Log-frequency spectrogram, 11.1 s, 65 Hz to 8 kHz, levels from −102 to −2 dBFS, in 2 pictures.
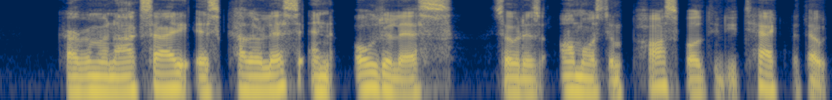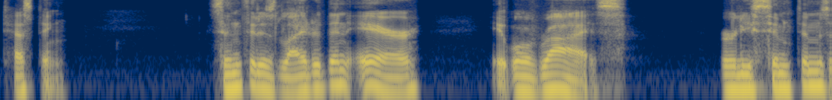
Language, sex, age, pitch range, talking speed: English, male, 40-59, 100-120 Hz, 140 wpm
